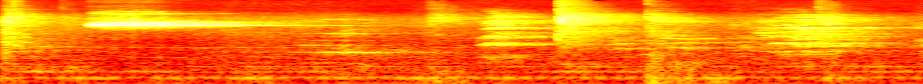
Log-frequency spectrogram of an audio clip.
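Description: Referee's whistle blown in one long steady blast. A few seconds later come sharp slaps of a volleyball being hit and players calling out.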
